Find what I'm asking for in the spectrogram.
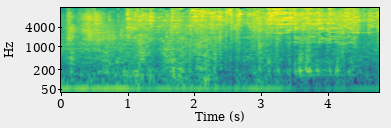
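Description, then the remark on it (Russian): Broken glass shards on a bed in a home in the Kharkiv region of Ukraine after Russian shelling clink and crunch continuously, a busy scatter of sharp little tinkles and scrapes, fairly loud throughout with no talking. “Ты не садись, там же стекло на постели.”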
